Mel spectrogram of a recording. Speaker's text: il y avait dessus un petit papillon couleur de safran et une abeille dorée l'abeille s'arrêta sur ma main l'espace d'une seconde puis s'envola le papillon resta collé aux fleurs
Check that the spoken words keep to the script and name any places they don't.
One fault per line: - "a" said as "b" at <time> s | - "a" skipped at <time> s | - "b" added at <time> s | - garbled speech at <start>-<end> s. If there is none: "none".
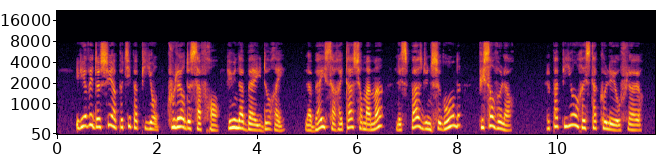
none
